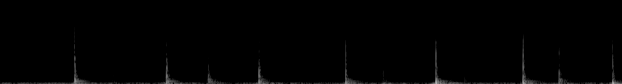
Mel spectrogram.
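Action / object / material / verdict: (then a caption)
tap / silicone ear of a binaural microphone / silicone / none. Fingertips tap on the hollow white silicone ear of a mounted binaural microphone. Nine soft, dull, low thumps land at an uneven pace with almost no ring, over a quiet low hum.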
